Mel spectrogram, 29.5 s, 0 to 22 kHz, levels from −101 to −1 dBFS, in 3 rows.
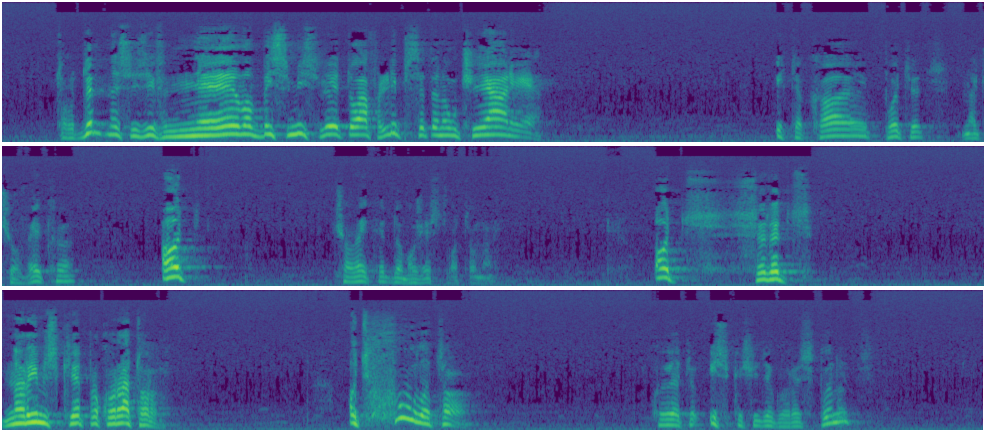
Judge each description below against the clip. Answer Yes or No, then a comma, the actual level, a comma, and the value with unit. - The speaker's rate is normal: No, slow, 70 wpm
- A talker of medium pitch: Yes, medium, 170 Hz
